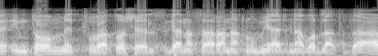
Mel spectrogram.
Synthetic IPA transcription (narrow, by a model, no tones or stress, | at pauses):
ʔimt̪omett͡ʃuvat̪o̞ʃelsɡanasaɾanaχnumijad̪naːvo̞ɾleat͡svaa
